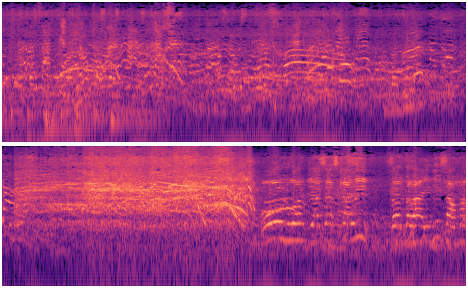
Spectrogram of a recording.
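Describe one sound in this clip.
Many young children chatter and shout excitedly close by.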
